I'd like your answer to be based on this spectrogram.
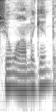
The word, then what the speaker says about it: Chequamegon: it's Chequamegon, but that's okay. A lot of people make that mistake. It was very... – Chequamegon. – I never forgot it. Let's put it that way. – A silent Q.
